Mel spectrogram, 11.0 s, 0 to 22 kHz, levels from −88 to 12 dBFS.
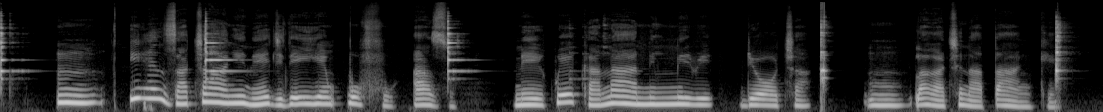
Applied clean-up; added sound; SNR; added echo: neural mask model RNNoise.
